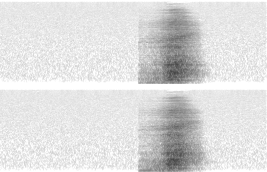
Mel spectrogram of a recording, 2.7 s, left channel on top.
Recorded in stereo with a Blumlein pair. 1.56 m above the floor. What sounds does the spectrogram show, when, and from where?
1.4 s a hiss: 10° left, 6.5 m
